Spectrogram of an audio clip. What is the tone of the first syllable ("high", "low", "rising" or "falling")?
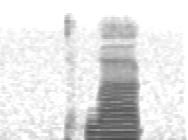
falling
